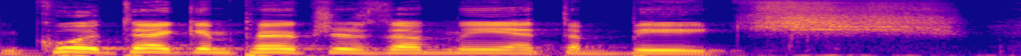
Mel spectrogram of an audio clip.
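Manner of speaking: lightly put-on accent on Quit; mock Christie accent. Streamer imitating Christie complaining about beach photos, light mock accent. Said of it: "that accent".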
